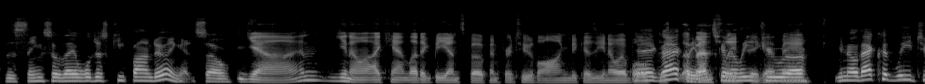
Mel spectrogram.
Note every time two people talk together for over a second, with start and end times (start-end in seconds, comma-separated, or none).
6.3-8.1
